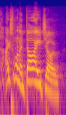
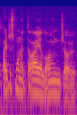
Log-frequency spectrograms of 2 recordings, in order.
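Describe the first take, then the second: First: Loud, high cry of despair; a desperate scream at Joe; anguished shout. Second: Soft, low, defeated; a hushed, hopeless murmur to Joe; quiet despair. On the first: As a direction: yell it out high and raw. Shouted opening line of poem. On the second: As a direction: let it fall almost to nothing. Same line, now quiet. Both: Acted.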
